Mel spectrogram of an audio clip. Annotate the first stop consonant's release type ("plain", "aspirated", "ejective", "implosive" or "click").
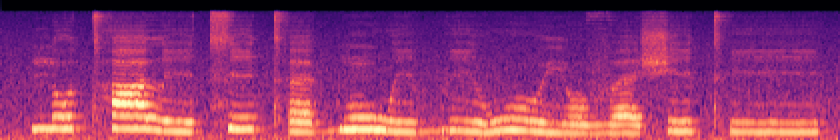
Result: aspirated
